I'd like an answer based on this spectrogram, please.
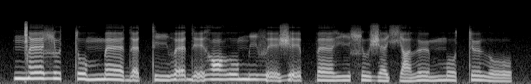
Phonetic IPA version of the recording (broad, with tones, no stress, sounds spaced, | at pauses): ŋ͡ǀ ɛː˦ ɮ ɯ˦ tː o˦˨ mː ɛː˦˨ d ɛ̰˨ tː iː˨ β ɛ̰˦ d ḛ˨˦ ɣ ɒ˦ ɣ o˦ m i˦ v ḛ˦˨ ʒ ḛ˦˨ pː ɛː˨ ɣ i˨ ɬ ɯ˨ ʒ ɛ˨ ç a˨ ð ø˦˨ mː o˦˨ tː ø˦ ð o˨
